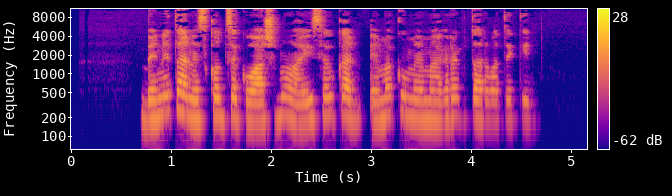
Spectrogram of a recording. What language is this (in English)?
Basque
